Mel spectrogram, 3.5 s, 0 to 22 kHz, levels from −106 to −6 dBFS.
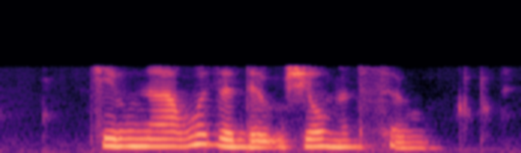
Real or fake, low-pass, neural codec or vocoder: fake; 3.6 kHz; codec, 16 kHz, 1 kbps, FunCodec, trained on LibriTTS, 50 frames a second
